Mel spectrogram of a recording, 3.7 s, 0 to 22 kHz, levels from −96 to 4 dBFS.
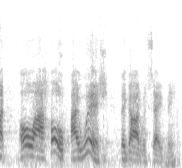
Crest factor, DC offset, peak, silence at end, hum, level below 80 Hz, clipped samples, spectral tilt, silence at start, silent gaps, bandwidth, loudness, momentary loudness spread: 16 dB; under 0.1%; -26 dBFS; 0.15 s; none; -74 dBFS; under 0.1%; -5.5 dB/octave; 0 s; none; 16 kHz; -43 LUFS; 12 LU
